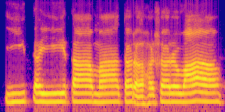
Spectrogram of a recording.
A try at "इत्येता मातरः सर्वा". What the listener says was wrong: ईत ये बड़ी नहीं है ना, बड़ी ई नहीं ना है। हाँ, इतये नहीं, इत्ये। इत्ये। इत्तये कहेंगे तो डबल त आ जाएगा बाबू। इत्ये।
